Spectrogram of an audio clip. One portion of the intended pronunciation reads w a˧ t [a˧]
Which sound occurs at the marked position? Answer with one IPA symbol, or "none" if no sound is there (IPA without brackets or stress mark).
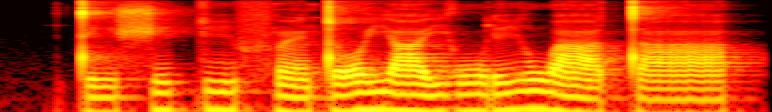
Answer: a˧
